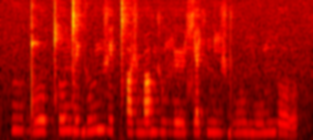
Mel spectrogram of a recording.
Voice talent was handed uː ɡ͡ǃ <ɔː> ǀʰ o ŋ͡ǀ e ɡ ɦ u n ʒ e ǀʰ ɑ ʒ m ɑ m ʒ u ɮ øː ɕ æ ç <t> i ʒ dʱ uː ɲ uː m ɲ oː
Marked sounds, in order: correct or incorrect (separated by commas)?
incorrect, incorrect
